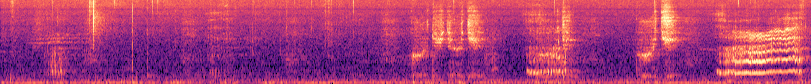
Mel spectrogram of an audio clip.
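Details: Mother cat with her two tiny kittens: thin, high mews with clear harmonics come in short bursts, growing stronger toward the end, over a soft low rumble and light rustling indoors.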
